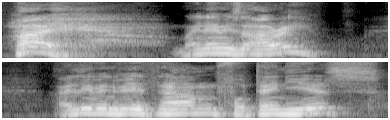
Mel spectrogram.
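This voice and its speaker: Slow-talking older male expat vlogger. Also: high voice. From outside America. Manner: rambling, direct advice in non-native grammar. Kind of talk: casual talk to camera. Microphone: camera mic.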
